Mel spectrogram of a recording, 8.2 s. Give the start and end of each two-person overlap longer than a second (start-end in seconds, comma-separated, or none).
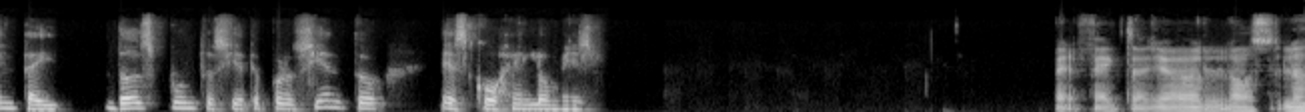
none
